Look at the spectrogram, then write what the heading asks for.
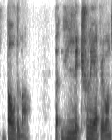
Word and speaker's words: Voldemort: The T is silent. It's Voldemort.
